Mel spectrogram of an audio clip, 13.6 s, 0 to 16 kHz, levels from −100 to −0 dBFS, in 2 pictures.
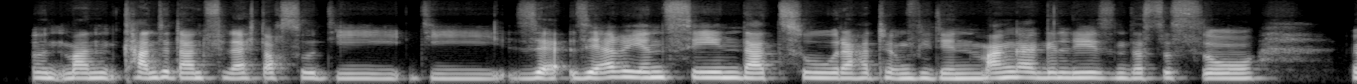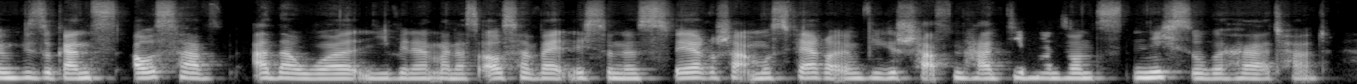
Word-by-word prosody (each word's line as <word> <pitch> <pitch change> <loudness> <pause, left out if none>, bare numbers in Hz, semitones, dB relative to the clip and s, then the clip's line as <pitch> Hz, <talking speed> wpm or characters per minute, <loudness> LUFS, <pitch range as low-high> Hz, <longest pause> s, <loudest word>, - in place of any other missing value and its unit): und 195 -3 -1
man 190 +1 +1
kannte 210 0 +2
dann 195 -1 +1
vielleicht 190 -1 -2
auch 195 - +1
so 195 0 -3
die 180 -1 -6
die 170 -1 -7
Ser 180 0 +1
Serienszenen 210 +1 +3
dazu 190 +1 +1
oder 190 -1 +2
hatte 190 +1 -4
irgendwie 180 0 -1
den 180 0 0
Manga 205 +2 +4
gelesen, 195 -1 +1
dass 190 0 -4
das 195 -2 -7
so 185 0 0 0.5
irgendwie 195 0 +2
so 195 - -2
ganz 190 +1 +2
außer 195 -2 +2 0.2
otherworld 175 -2 +2
lie 180 0 -4
wie 185 - -2
nennt 180 +1 -1
man 185 - -1
das, 175 - -4
außerweltlich, 190 0 0
so 190 - -4
'ne 180 -1 +1
sphärische 195 +3 0
Atmosphäre 190 +1 0
irgendwie 185 0 -3
geschaffen 195 0 -1
hat, 180 +1 0
die 195 - 0
man 185 -1 -1
sonst 185 +1 -3
nicht 210 +1 +4
so 185 - -2
gehört 180 -1 -2
hat. 180 - -8
190 Hz, 205 wpm, -25 LUFS, 180-195 Hz, 0.5 s, Manga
